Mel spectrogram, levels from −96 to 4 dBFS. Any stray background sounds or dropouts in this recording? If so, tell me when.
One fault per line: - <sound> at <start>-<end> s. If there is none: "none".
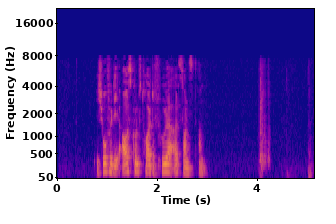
- thud at 4.0-4.3 s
